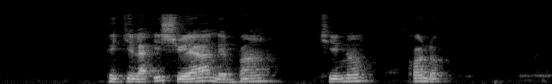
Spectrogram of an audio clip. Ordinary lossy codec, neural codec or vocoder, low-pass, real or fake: Opus, 64 kbps; none; 10.8 kHz; real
